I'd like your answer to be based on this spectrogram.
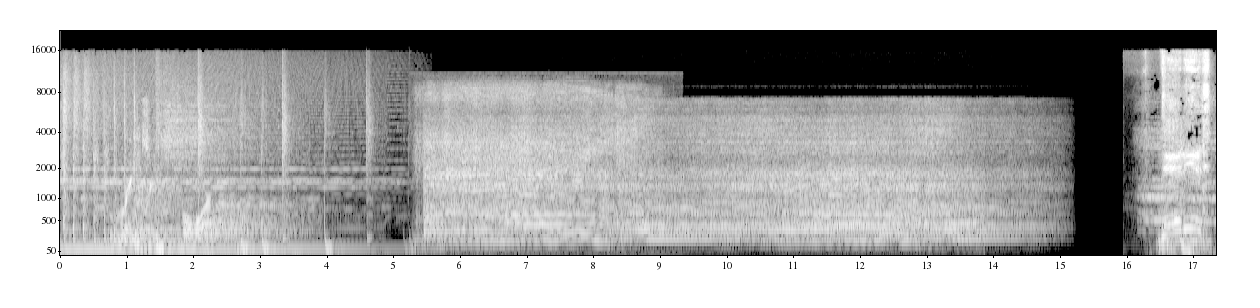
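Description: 1/32 scale slot cars racing on a track: a buzzing, whining motor drone that swells and holds steady for several seconds, with faint clicks and voices early on, ending in a brief pause and a final burst.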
